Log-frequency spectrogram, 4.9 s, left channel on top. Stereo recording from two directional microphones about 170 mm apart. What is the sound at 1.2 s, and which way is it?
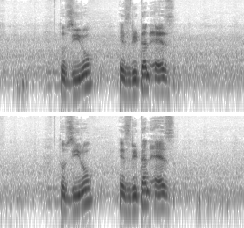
Speech, 90° right.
